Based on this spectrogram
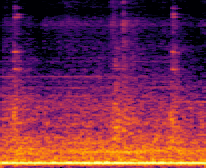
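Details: GE dryer running with a low steady hum and faint sharp clicks about every half second; front bearing assembly found completely shot.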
